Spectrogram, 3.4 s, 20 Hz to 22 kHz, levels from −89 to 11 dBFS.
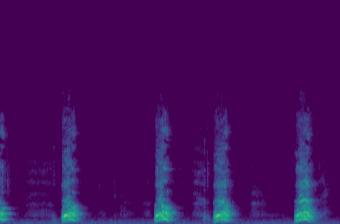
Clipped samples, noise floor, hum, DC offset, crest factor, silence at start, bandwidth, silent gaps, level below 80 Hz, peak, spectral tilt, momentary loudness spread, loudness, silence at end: under 0.1%; -68 dBFS; none; under 0.1%; 20 dB; 0 s; 11 kHz; none; -74 dBFS; -12 dBFS; -1.5 dB/octave; 8 LU; -29 LUFS; 0.25 s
